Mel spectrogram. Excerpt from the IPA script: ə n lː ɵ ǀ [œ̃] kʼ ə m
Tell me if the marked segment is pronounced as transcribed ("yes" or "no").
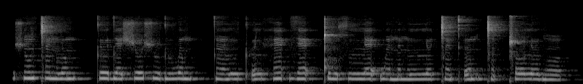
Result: no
